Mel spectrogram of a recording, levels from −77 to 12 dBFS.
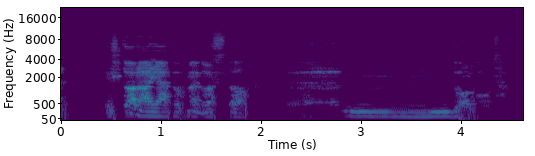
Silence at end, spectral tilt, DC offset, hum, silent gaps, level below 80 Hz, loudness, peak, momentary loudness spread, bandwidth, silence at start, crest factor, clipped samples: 0.15 s; -2.5 dB/octave; under 0.1%; none; none; -80 dBFS; -44 LUFS; -22 dBFS; 23 LU; 15.5 kHz; 0 s; 24 dB; under 0.1%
